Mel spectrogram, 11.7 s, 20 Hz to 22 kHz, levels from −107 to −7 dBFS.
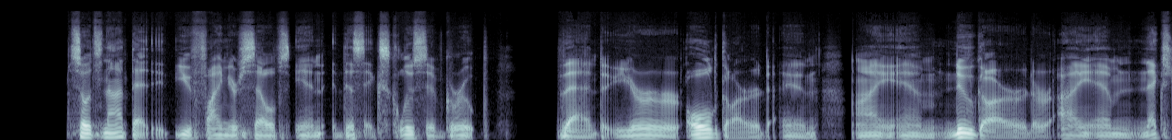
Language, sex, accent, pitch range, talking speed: English, male, American, 80-105 Hz, 125 wpm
